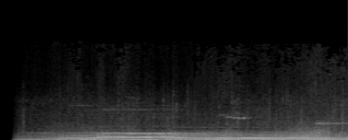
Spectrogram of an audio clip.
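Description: Synthesized intro sound effect: a few sustained tones over a steady low rumble. The lowest tone slides up and steps in pitch during the first two seconds, then settles on one long held note.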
